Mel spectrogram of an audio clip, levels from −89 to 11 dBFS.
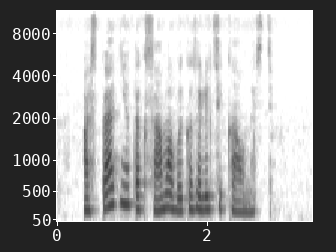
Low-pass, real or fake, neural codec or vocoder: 10.8 kHz; real; none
